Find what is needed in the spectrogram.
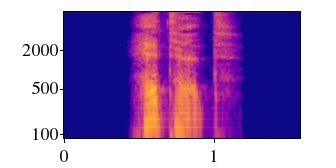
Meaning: second-person plural subjunctive II of haben
- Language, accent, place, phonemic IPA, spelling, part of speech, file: German, Germany, Berlin, /ˈhɛtət/, hättet, verb, De-hättet.ogg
